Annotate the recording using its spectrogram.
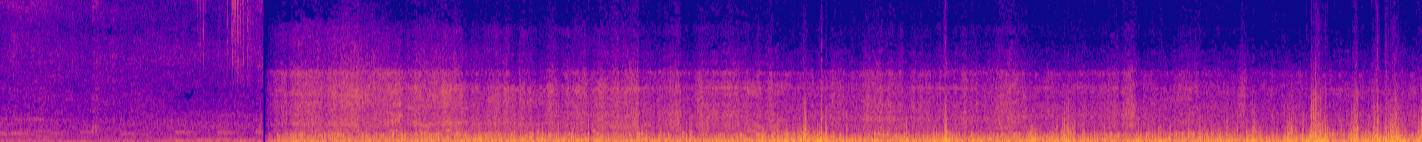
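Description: Faint background music, then a sudden cut about three seconds in to loud wind buffeting the microphone and rushing water on a fast-moving parasailing tow boat.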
